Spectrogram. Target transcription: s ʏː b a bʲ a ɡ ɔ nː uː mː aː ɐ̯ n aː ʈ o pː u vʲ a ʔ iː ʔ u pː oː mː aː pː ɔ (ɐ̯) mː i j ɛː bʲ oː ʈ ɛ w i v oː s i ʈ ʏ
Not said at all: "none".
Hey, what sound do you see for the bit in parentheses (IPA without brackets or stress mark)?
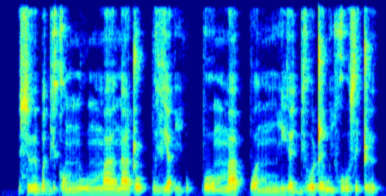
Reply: ɐ̯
